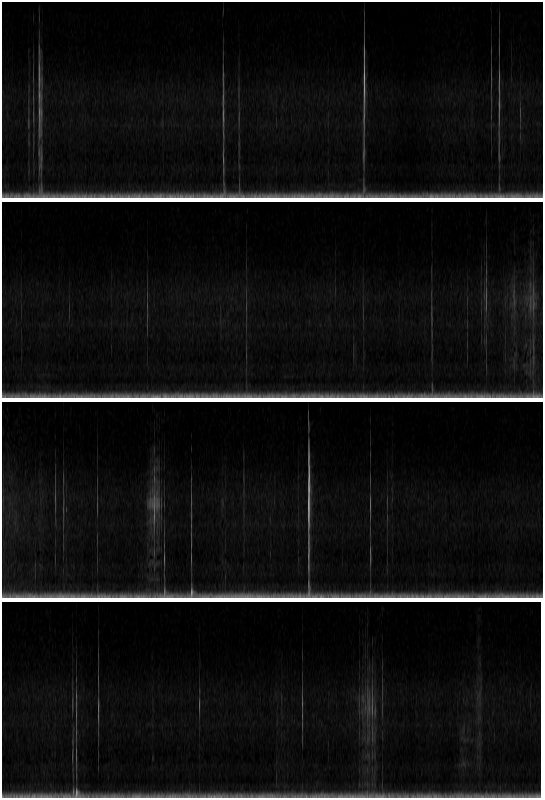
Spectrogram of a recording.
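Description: Scattered faint clicks of a metal loom hook against the plastic pegs of a rubber-band loom as bands are lifted over, two of them sharper, over a steady low hum.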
